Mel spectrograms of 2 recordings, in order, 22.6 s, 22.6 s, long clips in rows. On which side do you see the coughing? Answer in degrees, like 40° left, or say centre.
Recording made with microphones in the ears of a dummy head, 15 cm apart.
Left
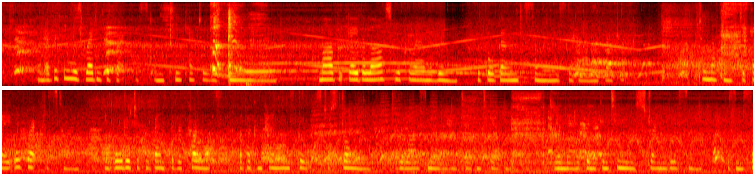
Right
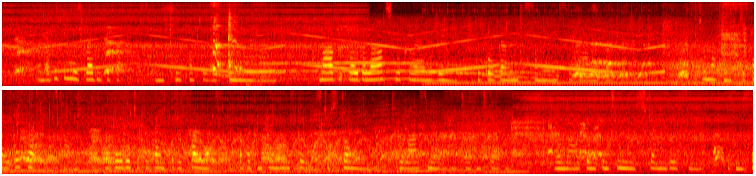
50° left.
